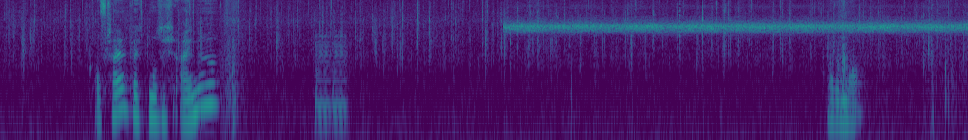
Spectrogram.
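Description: A young woman speaks briefly with animation into a close microphone.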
